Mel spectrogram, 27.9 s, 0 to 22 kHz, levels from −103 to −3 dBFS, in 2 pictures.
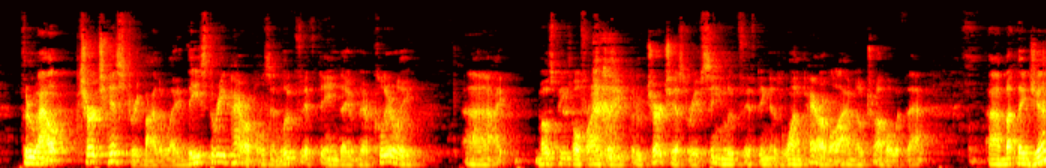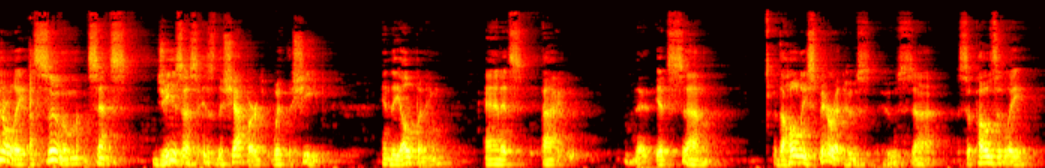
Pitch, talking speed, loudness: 140 Hz, 135 wpm, -23 LUFS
